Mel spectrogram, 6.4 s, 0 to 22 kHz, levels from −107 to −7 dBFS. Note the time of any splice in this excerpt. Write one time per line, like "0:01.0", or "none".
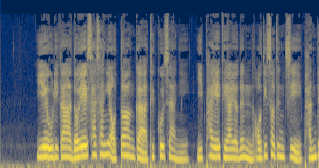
0:03.8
